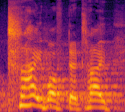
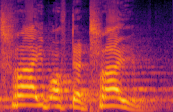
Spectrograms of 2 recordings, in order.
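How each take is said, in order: First: Said in the usual way. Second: Slow and weighty, each tribe leaned on; slow emphasis. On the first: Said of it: "repeated phrase". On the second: Shown as a demonstration. Preacher dwelling on the warning, slow and heavy. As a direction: drag out tribe after tribe to let it land. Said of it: "repeats the phrase".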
